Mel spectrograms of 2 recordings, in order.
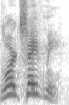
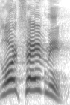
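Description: First: Higher-pitched quick cry for help; mild cry of a sinking man; plea for rescue. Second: Loud, high shout for rescue; desperate cry. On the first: Peter sinking in the sea calls to the Lord, mild plea. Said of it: "he was sinking in the sea". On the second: Sinking Peter cries unto God, desperate shout. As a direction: cry out from the heart as if drowning. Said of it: "just that heart's cry unto God". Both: Retold or imitated.

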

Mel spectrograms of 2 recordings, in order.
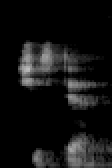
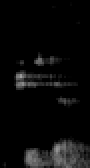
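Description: First: Hushed whisper; preacher echoing the news in a whisper. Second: Breathless whisper; whispered news. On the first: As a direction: let it sink in, whispering. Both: Acted.

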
